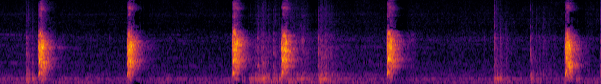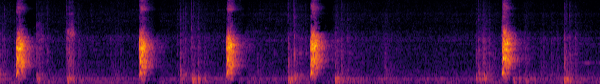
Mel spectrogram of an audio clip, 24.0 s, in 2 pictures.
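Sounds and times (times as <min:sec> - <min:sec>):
dog barking: 0:00.8 - 0:01.2, 0:02.5 - 0:03.0, 0:04.6 - 0:05.0, 0:05.6 - 0:06.1, 0:07.7 - 0:08.2, 0:11.3 - 0:11.7, 0:12.3 - 0:12.8, 0:14.8 - 0:15.2, 0:16.5 - 0:17.0, 0:18.2 - 0:18.7, 0:22.0 - 0:22.5.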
